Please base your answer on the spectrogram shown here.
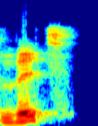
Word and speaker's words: lit: And as noticed by this graphic, bed is le lit. Not pronounced lit, but lit.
